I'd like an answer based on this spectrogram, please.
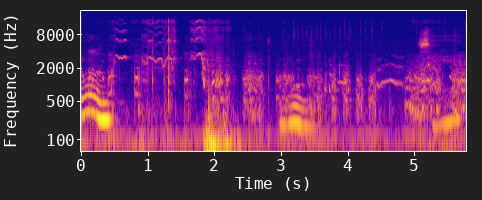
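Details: Two pet guinea pig brothers, five-month-old males, indoors as one bothers the other into fighting; short rising squealing whines recur every few seconds, overlapping a person speaking and soft scuffling.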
